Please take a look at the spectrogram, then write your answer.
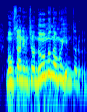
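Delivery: imitating a distressed plea. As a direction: act out the elder's heartbroken plea. Wife elder's plea quoted.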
